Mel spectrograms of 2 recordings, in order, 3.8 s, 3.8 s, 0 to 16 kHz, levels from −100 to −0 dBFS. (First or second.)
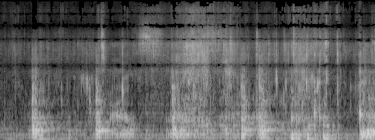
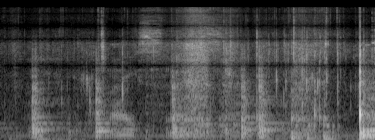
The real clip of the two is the second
